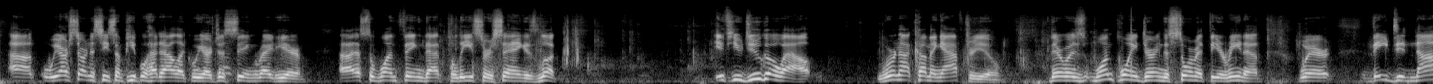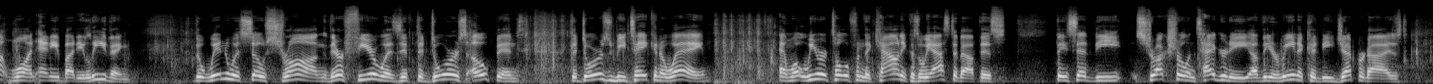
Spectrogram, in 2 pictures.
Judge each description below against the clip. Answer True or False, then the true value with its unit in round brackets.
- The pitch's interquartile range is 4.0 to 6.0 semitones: True (4.5 semitones)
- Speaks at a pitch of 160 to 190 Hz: True (185 Hz)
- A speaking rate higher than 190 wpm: True (205 wpm)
